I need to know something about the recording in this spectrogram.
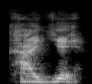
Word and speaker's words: calle: slide for more information the Double L is pronounced like the English y calle m ma the M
